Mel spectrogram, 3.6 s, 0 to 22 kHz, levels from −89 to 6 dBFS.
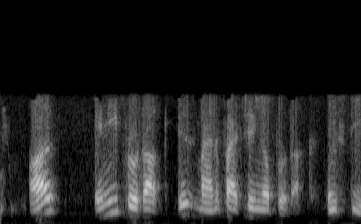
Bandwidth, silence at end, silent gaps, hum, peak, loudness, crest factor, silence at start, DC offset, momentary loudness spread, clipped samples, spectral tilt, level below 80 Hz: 4 kHz; 0 s; none; none; -6 dBFS; -26 LUFS; 20 dB; 0.3 s; under 0.1%; 16 LU; under 0.1%; -7.5 dB/octave; -84 dBFS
